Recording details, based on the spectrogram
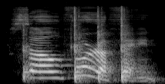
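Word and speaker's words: sulforaphane: But I took my time to sound out every syllable and you missed a syllable.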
